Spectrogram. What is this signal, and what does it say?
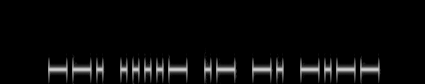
Morse code, heard as a keyed tone, about 20 wpm, 700 Hz. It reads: G4ANY
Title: DXCC-100 Call Signs - 5 Characters - 20wpm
